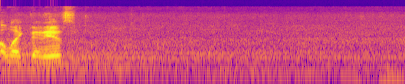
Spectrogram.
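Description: A jeep idles and pulls away on a street.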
